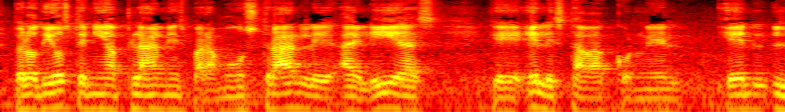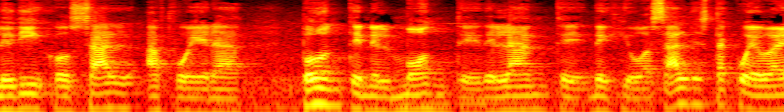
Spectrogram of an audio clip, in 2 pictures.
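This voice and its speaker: A man preaching a sermon, fervent, moving between hushed passages and emphatic peaks. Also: low-pitched, slight background noise.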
